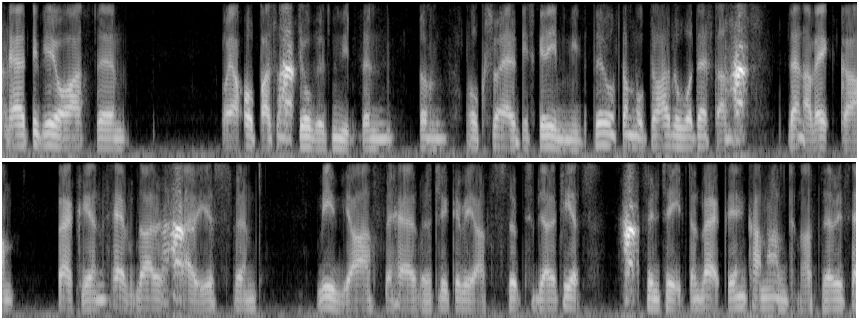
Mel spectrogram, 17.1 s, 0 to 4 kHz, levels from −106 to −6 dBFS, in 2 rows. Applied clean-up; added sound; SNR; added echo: neural diffusion model UNIVERSE++.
